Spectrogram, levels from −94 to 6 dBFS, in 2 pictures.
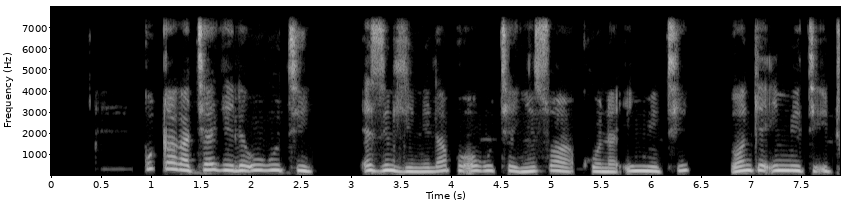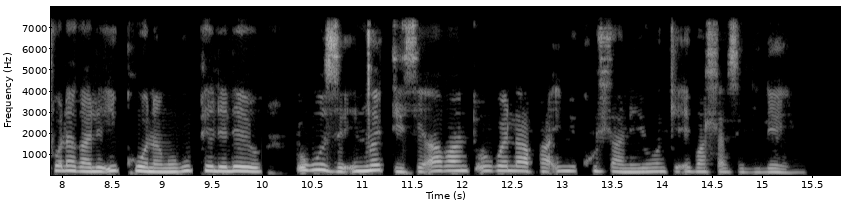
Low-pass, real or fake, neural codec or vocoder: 7.2 kHz; real; none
